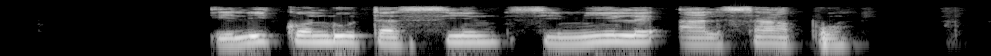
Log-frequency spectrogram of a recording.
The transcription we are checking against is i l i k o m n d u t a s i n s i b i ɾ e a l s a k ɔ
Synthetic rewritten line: i l i k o n d u t a s i n s i m i l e a l s a p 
